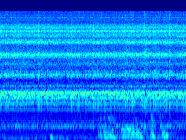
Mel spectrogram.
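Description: Steady electrical buzz and hiss, mostly high in pitch, from the high-voltage supply running a glowing Geissler gas-discharge tube.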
